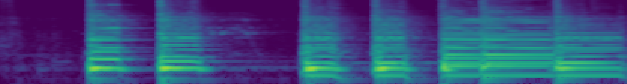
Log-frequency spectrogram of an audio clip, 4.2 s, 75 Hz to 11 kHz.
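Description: Five-string steel-string acoustic guitar in open G tuning (G D G B D), strumming barred chord shapes at the 12th fret: two sharp strums about half a second apart, a pause, then a run of four strums with one chord held ringing.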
